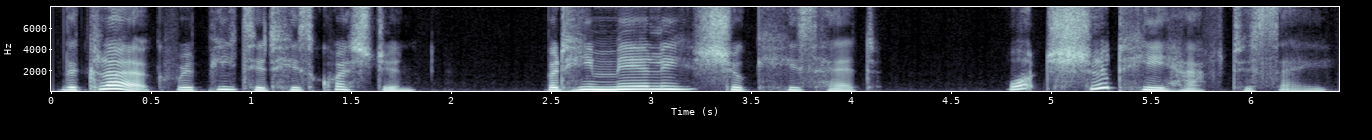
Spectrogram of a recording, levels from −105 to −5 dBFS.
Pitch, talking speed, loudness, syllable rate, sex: 225 Hz, 160 wpm, -18 LUFS, 4.3 syllables/s, female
